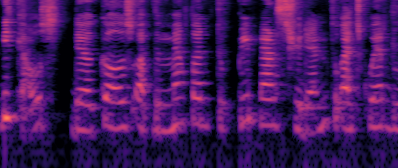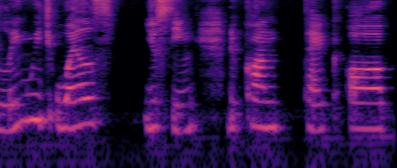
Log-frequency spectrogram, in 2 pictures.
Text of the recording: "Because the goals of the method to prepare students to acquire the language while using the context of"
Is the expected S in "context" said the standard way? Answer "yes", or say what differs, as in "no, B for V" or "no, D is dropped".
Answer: no, S is dropped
